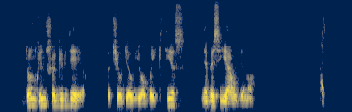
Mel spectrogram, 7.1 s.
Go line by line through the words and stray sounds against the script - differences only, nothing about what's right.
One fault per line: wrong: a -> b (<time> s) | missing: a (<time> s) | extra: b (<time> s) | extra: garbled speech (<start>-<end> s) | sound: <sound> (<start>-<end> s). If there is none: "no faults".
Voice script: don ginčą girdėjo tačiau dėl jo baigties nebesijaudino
sound: chirp (6.4-6.5 s)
